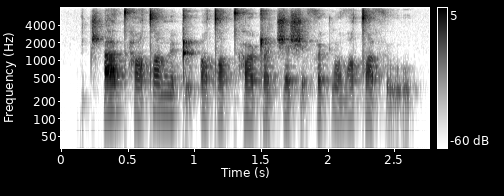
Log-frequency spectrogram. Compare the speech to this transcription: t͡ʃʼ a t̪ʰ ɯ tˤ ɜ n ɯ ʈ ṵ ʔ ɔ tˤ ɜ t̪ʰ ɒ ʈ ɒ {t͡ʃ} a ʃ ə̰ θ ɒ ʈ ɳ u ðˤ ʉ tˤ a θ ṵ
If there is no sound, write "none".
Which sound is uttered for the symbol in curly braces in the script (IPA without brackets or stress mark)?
t͡ʃ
